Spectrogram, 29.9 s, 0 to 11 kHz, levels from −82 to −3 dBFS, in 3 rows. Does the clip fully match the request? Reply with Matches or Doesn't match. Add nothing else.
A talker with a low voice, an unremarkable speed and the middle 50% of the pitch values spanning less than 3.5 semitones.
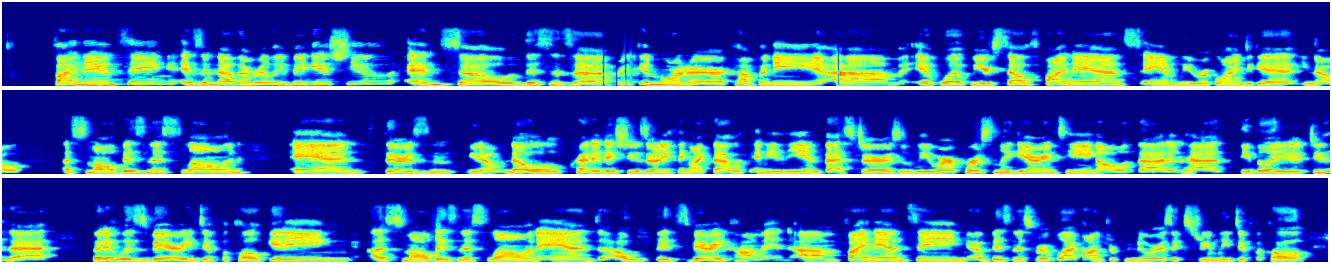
Doesn't match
